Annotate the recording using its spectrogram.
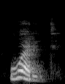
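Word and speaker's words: ورد: So in this case, you read this word as ward, ward. Ward is flowers. From now on, maybe we'll start adding some vocab in Arabic. So this is the first one. Ward is flowers.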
